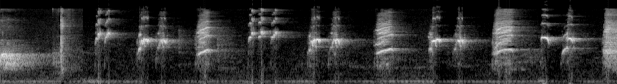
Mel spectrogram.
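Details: White-rumped shama song: short bursts of bright whistled and buzzy notes, many sliding up or down, in quick phrases separated by brief pauses, over a faint low hum.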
